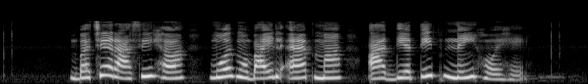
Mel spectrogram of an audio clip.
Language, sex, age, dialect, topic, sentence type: Chhattisgarhi, female, 18-24, Western/Budati/Khatahi, banking, statement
